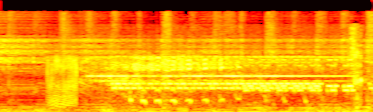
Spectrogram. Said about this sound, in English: Is that the fart phone? Yeah. Was that the fart phone? That was the fart phone. I want to hear that again. It's the fart phone.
